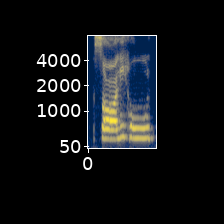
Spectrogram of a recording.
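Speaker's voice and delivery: सॉलिहून drawn slowly with heavy सॉ; slow bold reading. Shown as a demonstration. Teacher reading सॉलिहून from the Quran, slow. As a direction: stretch it, heavy first syllable. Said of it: "हम read करते हैं".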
